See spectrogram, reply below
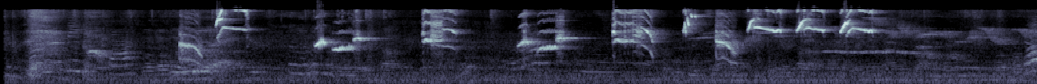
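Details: Oriental magpie-robin, black-breasted type, kept as a caged songbird, singing loudly with sharp whistled and harsh squawky notes in short bursts every half second or so, some slurred rising phrases, over a steady low hum.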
